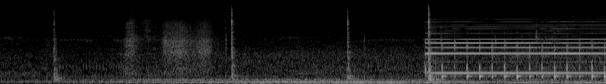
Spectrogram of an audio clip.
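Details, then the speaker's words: Transistor tester on low-power, low-drive setting, checking the failed protection-circuit transistor from a Pioneer SX5570: a steady beep pulsing about four times a second with a warble. The warble is not from the transistor; the tester's audio circuit is suspected (dry capacitors or a leaky transistor). "Now that warbling that you're hearing there, that isn't because of the transistor. I think this may need a little bit of work. Maybe there's some dry capacitors in that audio circuit, or maybe even a leaky transistor in it."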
